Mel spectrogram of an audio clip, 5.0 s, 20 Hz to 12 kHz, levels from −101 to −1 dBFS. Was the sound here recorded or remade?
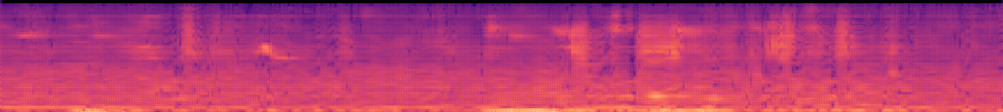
remade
